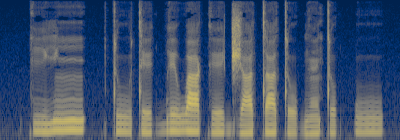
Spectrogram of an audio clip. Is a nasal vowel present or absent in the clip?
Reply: present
